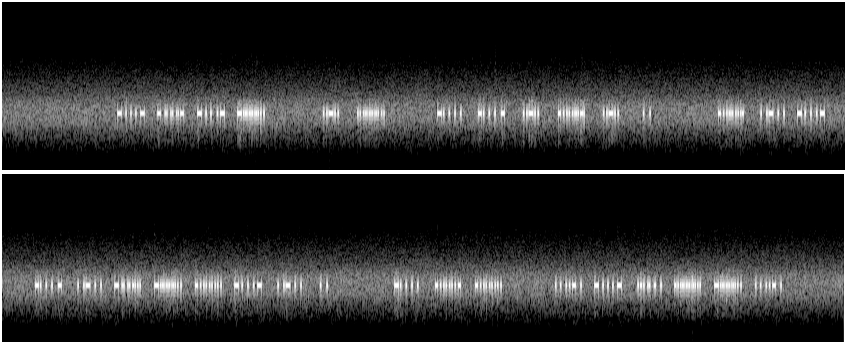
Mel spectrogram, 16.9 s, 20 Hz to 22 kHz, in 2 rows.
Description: Hellschreiber (Feld-Hell, 122.5 baud), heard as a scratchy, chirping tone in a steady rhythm, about 1460 Hz, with radio static. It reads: NAME IS LUIGI, QTH UTRECHT, LOC JN72EJ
